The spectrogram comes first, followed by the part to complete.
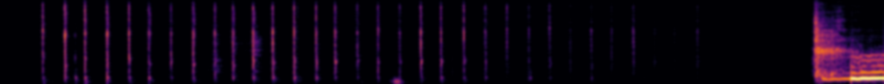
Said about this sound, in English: You don't hear it anymore. You don't hear the rustling or the scratching. But now, you hear ticking.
